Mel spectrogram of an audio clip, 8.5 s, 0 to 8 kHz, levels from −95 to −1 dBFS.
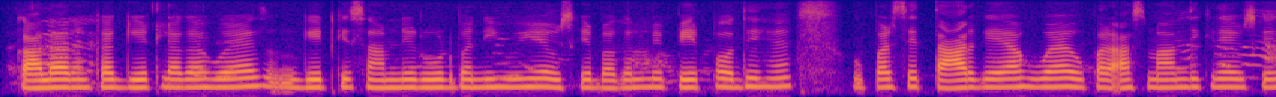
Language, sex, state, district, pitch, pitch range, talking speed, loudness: Hindi, female, Jharkhand, Jamtara, 210 Hz, 205-215 Hz, 205 wpm, -28 LUFS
